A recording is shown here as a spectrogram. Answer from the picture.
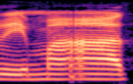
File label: "rime at", nine, wamesa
